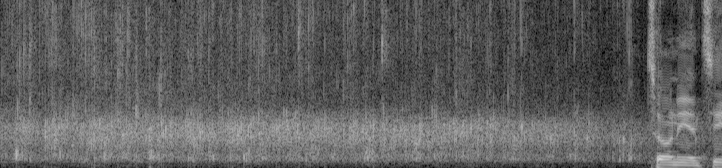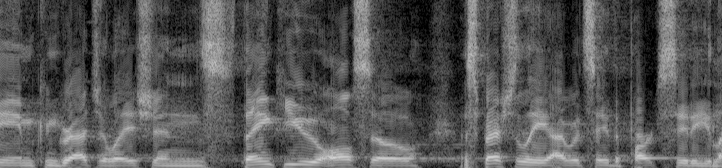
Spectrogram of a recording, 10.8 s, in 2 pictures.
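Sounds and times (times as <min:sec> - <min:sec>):
audience applause: 0:00.0 - 0:04.9
speech: 0:04.9 - 0:10.8.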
